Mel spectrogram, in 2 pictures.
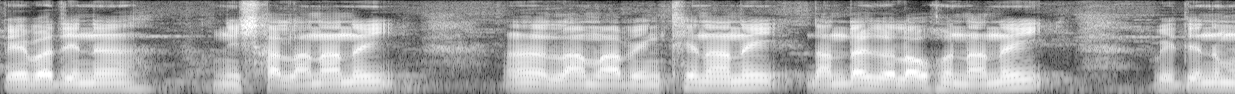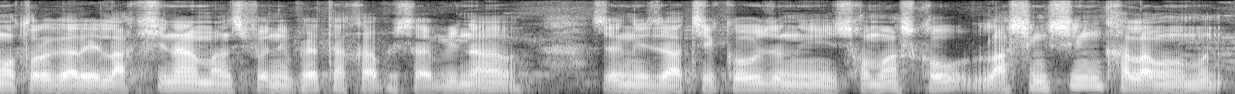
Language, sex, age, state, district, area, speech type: Bodo, male, 60+, Assam, Udalguri, urban, spontaneous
